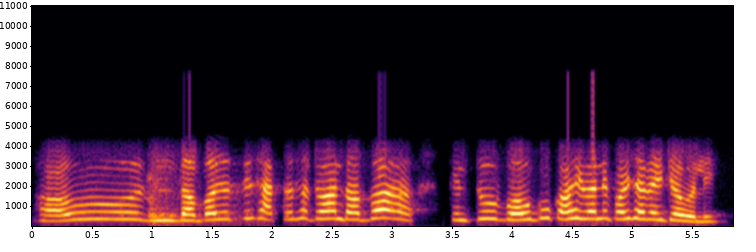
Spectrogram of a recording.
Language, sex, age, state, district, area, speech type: Odia, female, 18-30, Odisha, Dhenkanal, rural, conversation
